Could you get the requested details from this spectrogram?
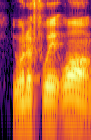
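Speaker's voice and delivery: said with a grin. Narrating, Hagrid answers Harry, said with a grin. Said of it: "said Hagrid with a grin".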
